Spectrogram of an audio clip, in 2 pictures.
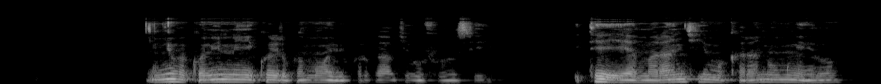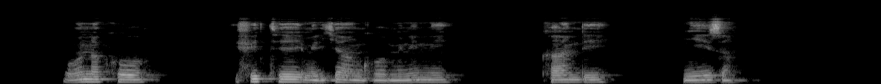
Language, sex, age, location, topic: Kinyarwanda, male, 25-35, Kigali, health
